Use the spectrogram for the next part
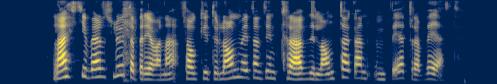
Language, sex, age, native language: Icelandic, female, 40-49, Icelandic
